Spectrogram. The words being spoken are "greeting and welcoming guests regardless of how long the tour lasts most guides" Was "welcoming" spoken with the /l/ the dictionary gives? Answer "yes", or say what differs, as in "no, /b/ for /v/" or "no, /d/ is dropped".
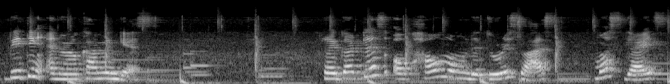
yes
